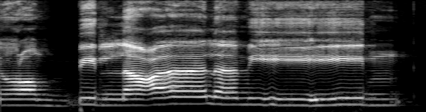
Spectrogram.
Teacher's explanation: را کے اوپر زبر ہے، تو جب را کے اوپر کوئی حرکت ہوتی ہے را موٹی ہوتی ہے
